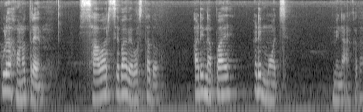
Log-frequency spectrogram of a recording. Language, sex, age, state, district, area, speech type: Santali, male, 18-30, West Bengal, Bankura, rural, spontaneous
